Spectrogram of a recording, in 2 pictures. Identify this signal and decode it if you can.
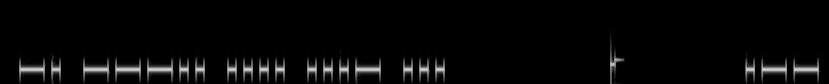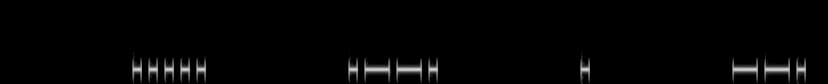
Morse code, heard as a keyed tone, about 16 wpm, spaced as for 8 wpm, 700 Hz. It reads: N8HVS W5PEG
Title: USA Call Signs - 5 Characters - 6x Character Spacing - 15wpm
